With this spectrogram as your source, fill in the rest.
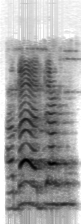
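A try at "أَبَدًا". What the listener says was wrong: আবাতে টান আছে, হরকতের উচ্চারণ কিভাবে পড়তে হবে? হরকতের উচ্চারণ তাড়াতাড়ি পড়তে হবে, তো তাড়াতাড়ি দেখেন, হরকত, এখানে হরকত আছে, তানভিন আছে। তাড়াতাড়ি করে পড়তে হবে।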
